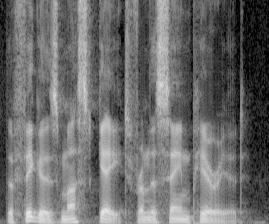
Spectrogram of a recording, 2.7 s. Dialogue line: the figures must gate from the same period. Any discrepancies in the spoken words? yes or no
no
